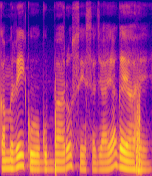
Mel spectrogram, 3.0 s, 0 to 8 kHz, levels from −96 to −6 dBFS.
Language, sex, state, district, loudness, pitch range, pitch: Hindi, male, Uttar Pradesh, Lucknow, -17 LUFS, 120-140 Hz, 130 Hz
